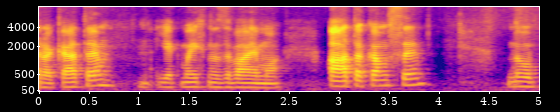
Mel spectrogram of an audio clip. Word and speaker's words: ATACMS: вже також мусив погуглити як вони правильно вимовляються правильно етика якщо Все вірно по транскрипції я знайшов якщо невірно то мене поправте бо я в цьому плані так знаєте так як то кажуть хочеться правильно це вимовляти Ось але найшов що читаєте етикам тому будемо дивитися Чи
